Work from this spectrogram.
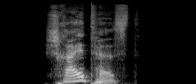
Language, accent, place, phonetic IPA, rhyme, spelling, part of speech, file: German, Germany, Berlin, [ˈʃʁaɪ̯təst], -aɪ̯təst, schreitest, verb, De-schreitest.ogg
- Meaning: inflection of schreiten: 1. second-person singular present 2. second-person singular subjunctive I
